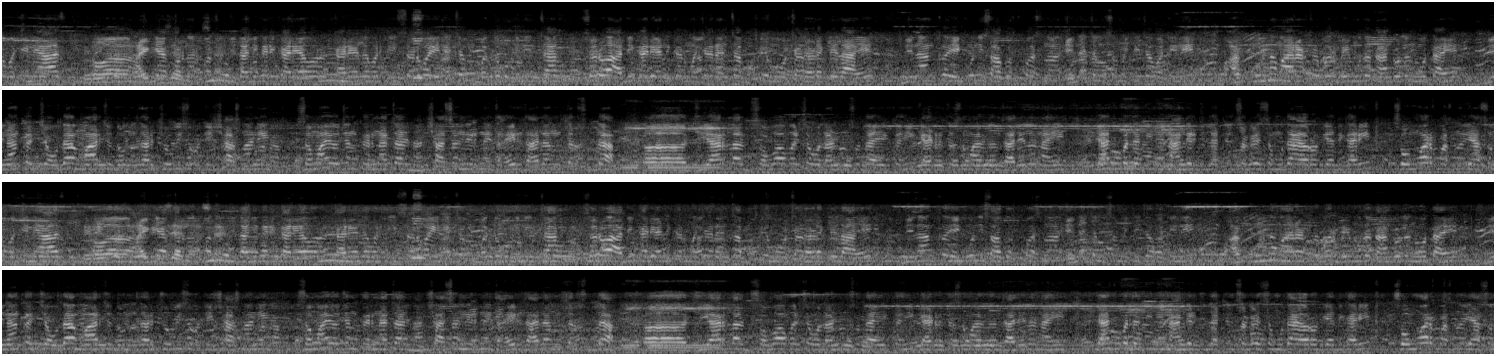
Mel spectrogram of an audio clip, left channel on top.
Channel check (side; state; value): both; normal; correlation 0.29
